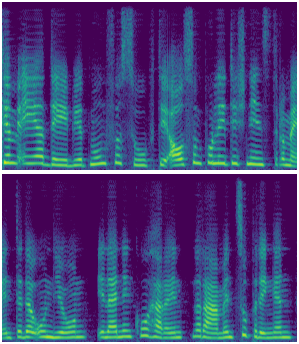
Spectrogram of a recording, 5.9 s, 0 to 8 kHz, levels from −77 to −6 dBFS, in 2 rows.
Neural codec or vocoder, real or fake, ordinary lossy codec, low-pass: codec, 16 kHz, 0.3 kbps, FocalCodec; fake; none; none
